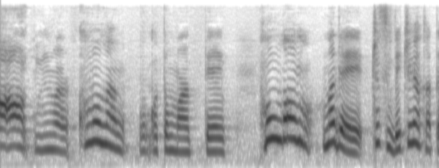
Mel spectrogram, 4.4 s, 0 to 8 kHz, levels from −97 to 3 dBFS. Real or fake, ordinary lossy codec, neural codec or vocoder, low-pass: fake; none; codec, 16 kHz, 1 kbps, FunCodec, trained on LibriTTS, 50 frames a second; 7.2 kHz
